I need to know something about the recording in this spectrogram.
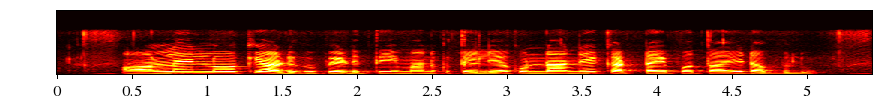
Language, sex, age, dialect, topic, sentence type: Telugu, female, 18-24, Utterandhra, banking, statement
